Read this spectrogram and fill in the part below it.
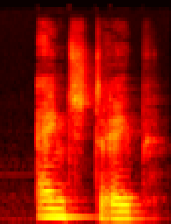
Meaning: finish line (literal and figuratively)
- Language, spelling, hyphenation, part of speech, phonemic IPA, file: Dutch, eindstreep, eind‧streep, noun, /ˈɛi̯nt.streːp/, Nl-eindstreep.ogg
